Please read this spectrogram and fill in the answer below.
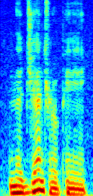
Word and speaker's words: negentropy: - "Negentropy".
